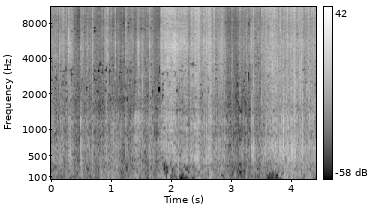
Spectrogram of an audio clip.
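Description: Wrapping paper crinkling and rustling as a wrapped gift is unwrapped by hand, loudest about two seconds in.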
